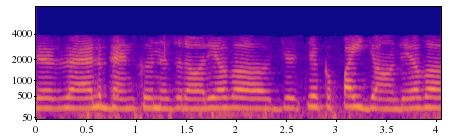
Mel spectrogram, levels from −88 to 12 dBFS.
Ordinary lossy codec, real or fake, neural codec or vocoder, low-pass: AAC, 16 kbps; real; none; 7.2 kHz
